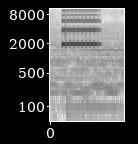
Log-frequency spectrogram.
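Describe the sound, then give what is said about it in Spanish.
A telephone rings once with a bright, high, rapidly pulsing electronic trill lasting under a second, then stops, leaving a quiet background. “Uy, chicos, el teléfono. No lo quiero atender. No lo quiero atender.”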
